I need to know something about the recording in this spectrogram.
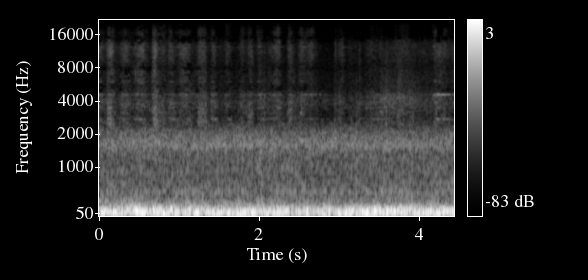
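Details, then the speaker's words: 1998 Buick Park Avenue rear wheel after the hub assembly/wheel bearing was replaced, the old one being definitely bad: quiet, smooth low hum as the wheel spins, no grinding or growl; normal wheel bearing. "there's a big difference now there's no noise getting a little bit a little bit closer as you see there's really no there's no noise no"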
